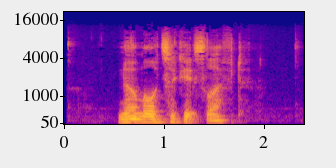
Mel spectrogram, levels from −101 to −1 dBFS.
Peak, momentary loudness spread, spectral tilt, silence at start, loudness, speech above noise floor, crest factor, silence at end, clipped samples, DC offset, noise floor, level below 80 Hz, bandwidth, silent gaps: -2 dBFS; 17 LU; -3.5 dB/octave; 0.05 s; -18 LUFS; 35 dB; 20 dB; 0.6 s; under 0.1%; under 0.1%; -53 dBFS; -48 dBFS; 13 kHz; none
